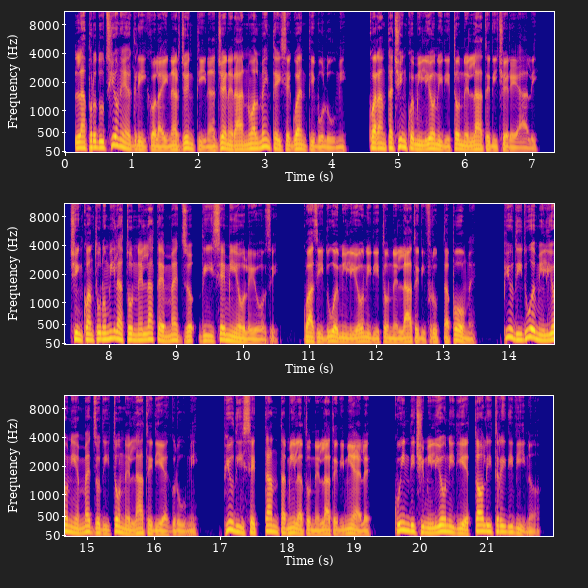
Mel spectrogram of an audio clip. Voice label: Audition Corporate eLearning Italian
